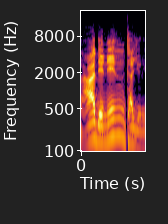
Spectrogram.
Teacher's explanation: دال قلقله میخواد چون ساکنه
